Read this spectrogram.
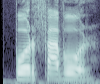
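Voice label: please, Spanish, female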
